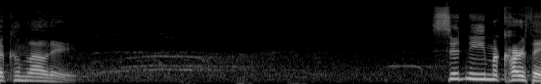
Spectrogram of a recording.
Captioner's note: audience cheers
